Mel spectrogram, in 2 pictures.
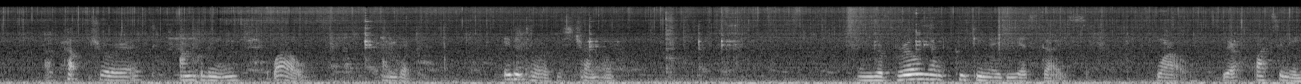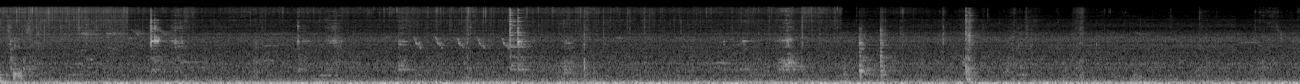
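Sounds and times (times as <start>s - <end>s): omelettes sizzling on griddle: 0.0s - 26.0s
steady low rumble: 0.0s - 26.0s
spatula clinking and scraping: 1.6s - 8.6s, 13.1s - 15.0s, 15.6s - 17.4s, 18.0s - 19.0s, 20.2s - 21.2s.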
